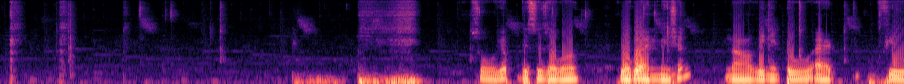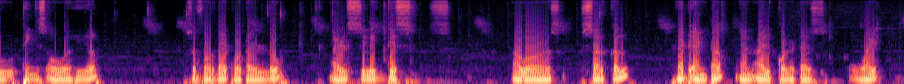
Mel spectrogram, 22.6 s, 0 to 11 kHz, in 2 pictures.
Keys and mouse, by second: 0.6 space, 1.7 click, 2.6 space, 5.7 space, 6.9 click, 8.3 space, 13.1-14.6 drag, 15.5 space, 18.6 click, 20.1 Return, 20.9-22.6 typing.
